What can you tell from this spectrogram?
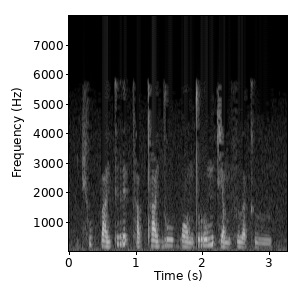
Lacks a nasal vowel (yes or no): yes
